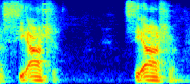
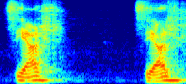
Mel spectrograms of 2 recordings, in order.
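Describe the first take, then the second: First: "siach" with a crisper final hiss than the modern take; sharper old ending. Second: "siach" ending with a breathy hiss out the side of the tongue; lateral fricative ending. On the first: Lecturer showing the older sharper pronunciation, crisper ending. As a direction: snap the last sound of "siach". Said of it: "pronounced more sharply than it is now". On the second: Lecturer demonstrating the voiceless lateral sound, sounded carefully. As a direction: blow air past the tongue on the end of "siach". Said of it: "blowing out the right side". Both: Shown as a demonstration.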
